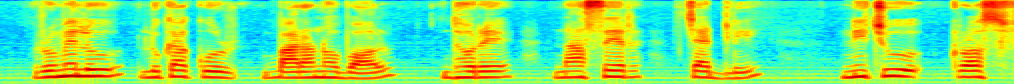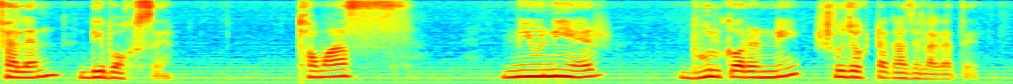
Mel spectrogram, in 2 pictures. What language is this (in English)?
Bangla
